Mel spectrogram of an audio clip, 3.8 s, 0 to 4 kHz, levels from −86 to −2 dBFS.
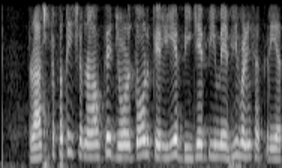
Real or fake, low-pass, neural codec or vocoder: fake; 3.6 kHz; codec, 44.1 kHz, 3.4 kbps, Pupu-Codec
